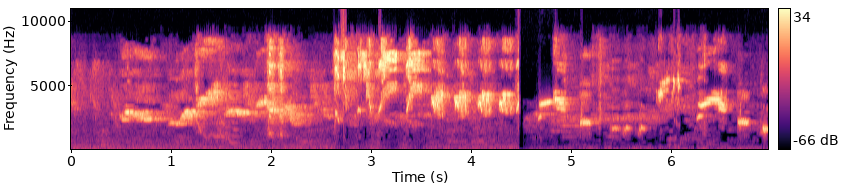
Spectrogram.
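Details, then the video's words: Caged white-rumped shama (kacer), a champion bird, delivering rapid bright whistles and buzzy chattering notes, then a string of short repeated syllables broken by brief gaps. "burung kacer juara josss"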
